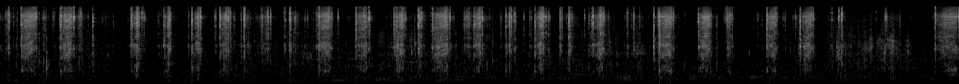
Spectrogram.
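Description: Handheld vegetable peeler scraping strips off a red carrot in quick repeated strokes, about three a second, each a short rasp.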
